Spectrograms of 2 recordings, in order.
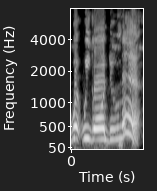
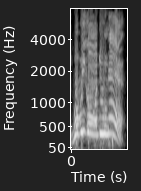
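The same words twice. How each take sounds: First: It is said in his ordinary speaking voice. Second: It is said in an imitated celebrity voice.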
